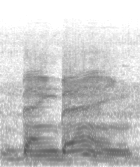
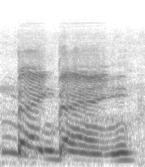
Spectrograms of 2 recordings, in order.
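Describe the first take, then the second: First: It is said in a flirty tone. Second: It is said in a happy tone.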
